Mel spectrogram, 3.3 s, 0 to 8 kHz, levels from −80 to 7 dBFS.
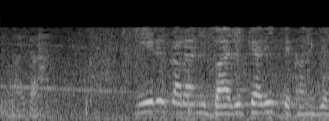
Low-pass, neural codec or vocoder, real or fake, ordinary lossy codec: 7.2 kHz; none; real; AAC, 16 kbps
